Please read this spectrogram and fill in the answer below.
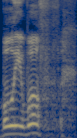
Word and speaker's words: Buliwyf: Anyway, and then we got Vladimir Kolich as Bully Wolf. It's supposed to be Beowulf, but they spell it Buliwyf. So it's Bullywolf.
